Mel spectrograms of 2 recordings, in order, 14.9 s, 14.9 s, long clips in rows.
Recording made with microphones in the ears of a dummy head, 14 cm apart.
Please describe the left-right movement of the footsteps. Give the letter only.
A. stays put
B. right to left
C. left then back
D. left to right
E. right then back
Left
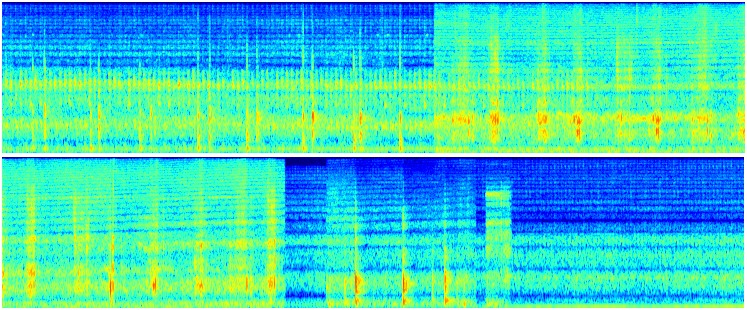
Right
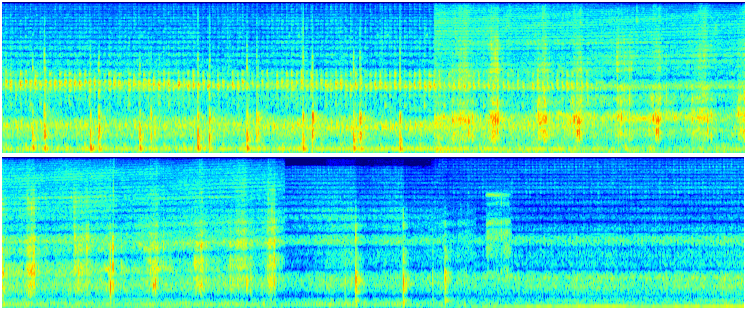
B.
